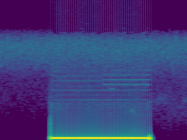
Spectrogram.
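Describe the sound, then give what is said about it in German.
A telephone ringing tone during a repeated phone call attempt: one steady, mid-pitched electronic tone lasting about a second, starting and stopping with soft clicks, heard on its own without any talking. “Ich weiß mir gar nicht, dass es anläutet.”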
